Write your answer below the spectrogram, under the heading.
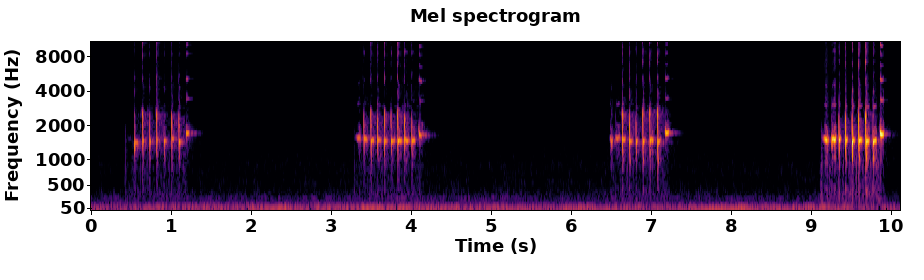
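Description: Rainbow lorikeet imitating a phone ring: four bursts of rapid, trilling electronic-sounding warbles about every three seconds, with a low hum underneath.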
